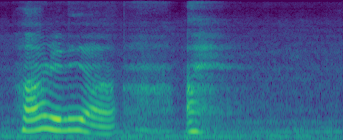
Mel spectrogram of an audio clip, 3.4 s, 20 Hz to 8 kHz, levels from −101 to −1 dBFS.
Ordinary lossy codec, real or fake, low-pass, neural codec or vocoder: none; fake; none; codec, 16 kHz, 16 kbps, FreqCodec, smaller model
